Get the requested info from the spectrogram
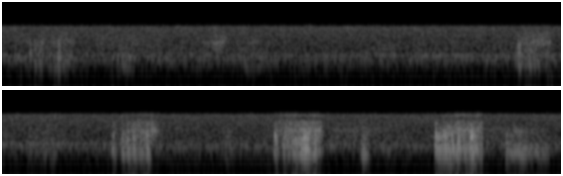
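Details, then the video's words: A tiny Lhasa Apso puppy, tired out and asleep, snores loudly in soft, breathy rasps that return every two to three seconds. "Tiny Lhasa Apso puppy snoring LOUDLY :)"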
